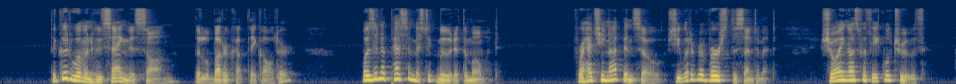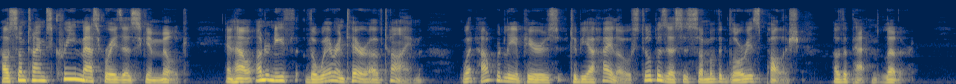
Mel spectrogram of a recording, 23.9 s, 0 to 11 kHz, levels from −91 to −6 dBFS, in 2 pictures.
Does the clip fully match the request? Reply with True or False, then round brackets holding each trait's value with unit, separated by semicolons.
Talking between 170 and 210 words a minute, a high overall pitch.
False (180 wpm; 115 Hz)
